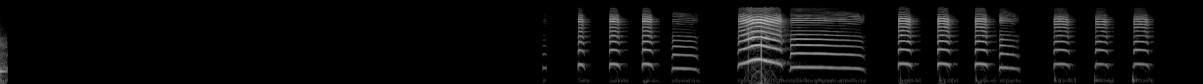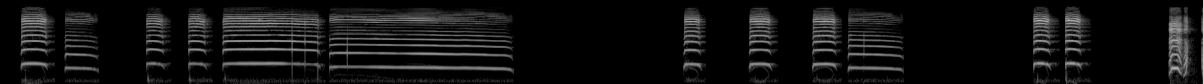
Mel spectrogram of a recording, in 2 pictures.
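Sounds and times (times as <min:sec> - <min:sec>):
squeaky dog toy squeaking: 0:05.8 - 0:11.6, 0:12.2 - 0:17.2, 0:18.9 - 0:21.1, 0:22.4 - 0:23.0, 0:23.7 - 0:24.0.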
